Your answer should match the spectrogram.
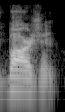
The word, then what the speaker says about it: Barjon: Is it barjun? How is it pronounced? And for me when I was writing his name I just went with the plain uh English version which is Baron.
